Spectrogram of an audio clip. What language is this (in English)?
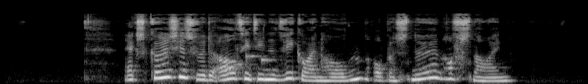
Western Frisian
